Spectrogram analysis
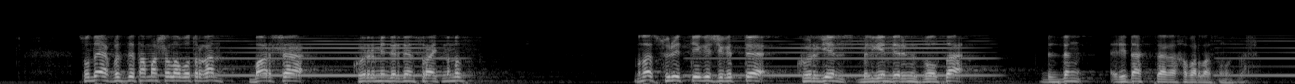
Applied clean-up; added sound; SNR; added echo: none; Wind instrument, woodwind instrument; 10 dB; reverberation time 1.0 s.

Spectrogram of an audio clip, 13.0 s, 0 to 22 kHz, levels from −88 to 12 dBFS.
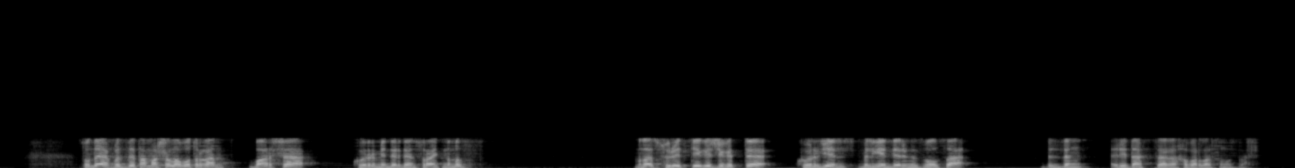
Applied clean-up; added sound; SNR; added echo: neural mask model DeepFilterNet 3.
